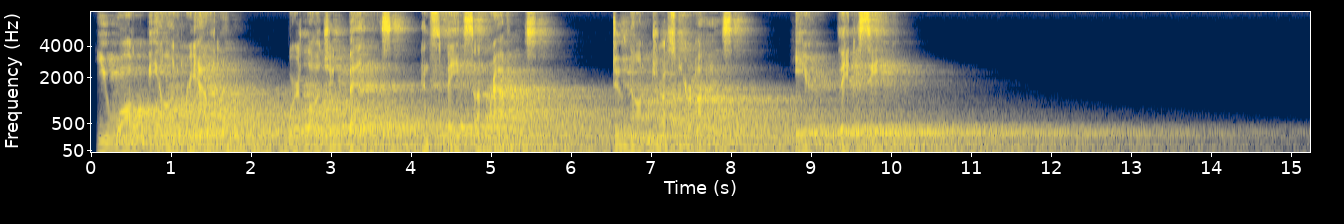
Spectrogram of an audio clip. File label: narration; realmshift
